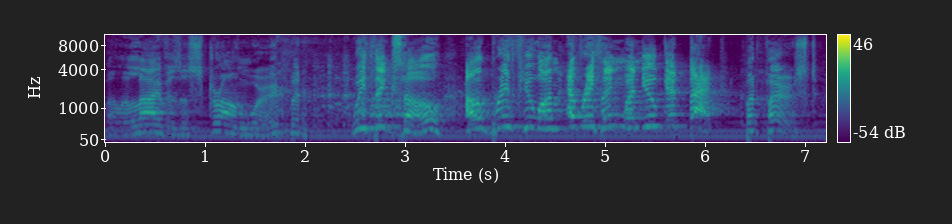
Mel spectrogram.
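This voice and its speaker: Officious cartoon agent, voiced by a man, high, creaky, very bright, commanding, deliberate, parody. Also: animated, faint music behind, full character voice, poor audio. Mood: businesslike. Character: gruff, officious male agent on the phone, cartoonish. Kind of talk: comic live script reading.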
